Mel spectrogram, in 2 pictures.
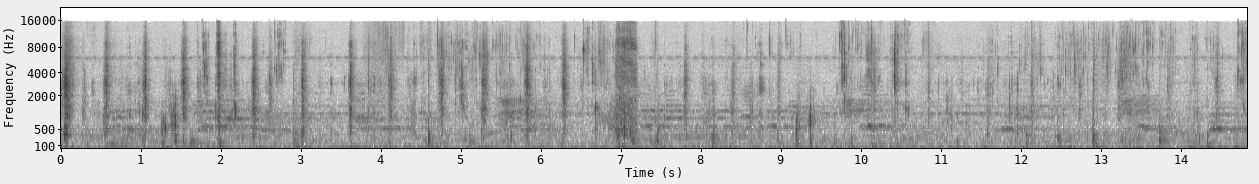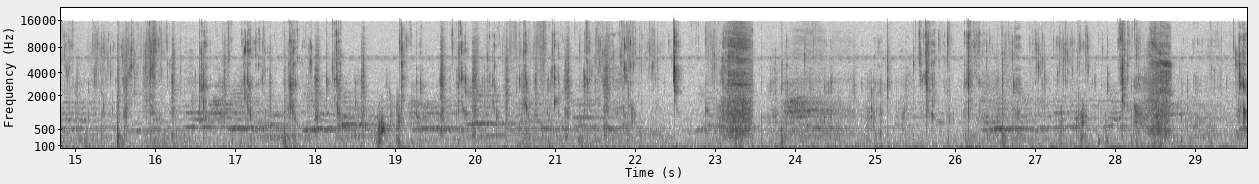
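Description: Close-miked chewing and mouth sounds of a person eating rice and dal by hand: wet clicks and lip smacks throughout, with a few louder short bursts.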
